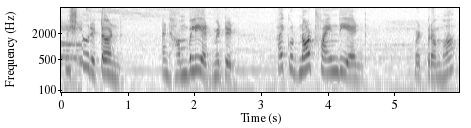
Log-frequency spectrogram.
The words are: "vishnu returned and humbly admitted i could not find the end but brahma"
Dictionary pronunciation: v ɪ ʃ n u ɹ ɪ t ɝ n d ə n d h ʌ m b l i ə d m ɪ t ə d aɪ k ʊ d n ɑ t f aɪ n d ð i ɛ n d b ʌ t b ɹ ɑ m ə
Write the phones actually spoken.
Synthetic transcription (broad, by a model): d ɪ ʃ n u ɹ ɪ t ɝ n d ə n d h ʌ m b l i ə d m ɪ t ə d aɪ k ʊ d n ɑ t f aɪ n d i ɛ n d b ʌ t b ɹ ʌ m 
